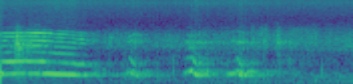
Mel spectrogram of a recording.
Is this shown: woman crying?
yes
